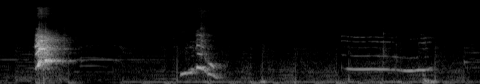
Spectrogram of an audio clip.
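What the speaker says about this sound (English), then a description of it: "Do you hear my dog?" A pet dog barking indoors, a sharp loud bark followed by a couple of softer whining yelps, with electronic game music and a steady low hum underneath.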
